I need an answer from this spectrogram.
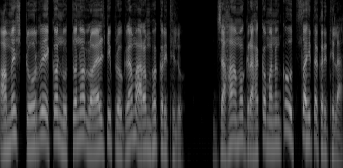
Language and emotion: Odia, happy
